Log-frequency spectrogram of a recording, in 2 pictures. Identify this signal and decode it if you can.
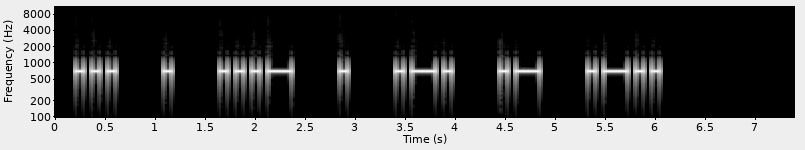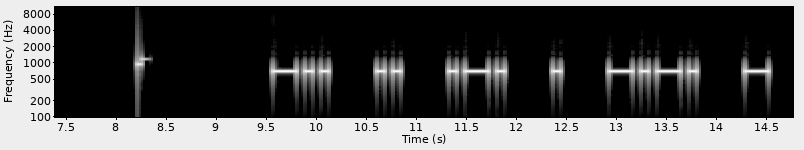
Morse code, heard as a keyed tone, about 15 wpm, spaced as for 11 wpm, 700 Hz. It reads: SEVERAL DIRECT
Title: 2x Character Spacing - Top 500 Words - 15wpm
